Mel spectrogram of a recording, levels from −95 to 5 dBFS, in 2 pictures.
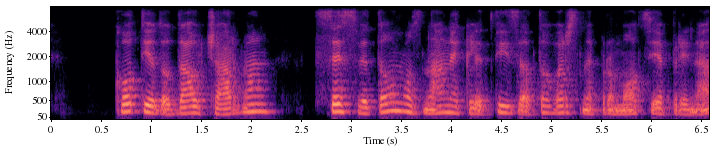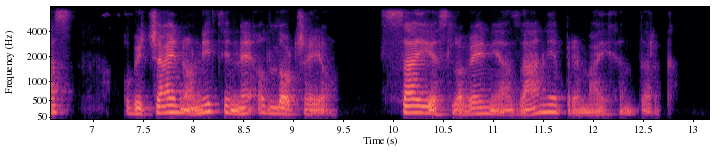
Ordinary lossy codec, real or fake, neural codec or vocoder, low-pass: Opus, 16 kbps; real; none; 7.2 kHz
